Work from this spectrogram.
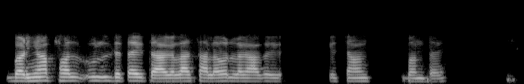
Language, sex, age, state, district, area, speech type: Maithili, male, 18-30, Bihar, Purnia, rural, conversation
